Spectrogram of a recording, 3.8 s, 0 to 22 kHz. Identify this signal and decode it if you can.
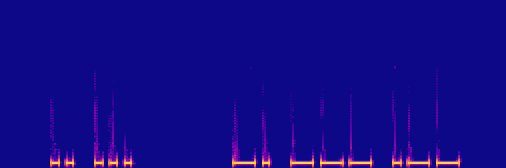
Morse code, heard as a keyed tone, about 22 wpm, 700 Hz. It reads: IS NOW
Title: 2x Word-Spacing - Sentences from Top 400 Words - 22wpm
